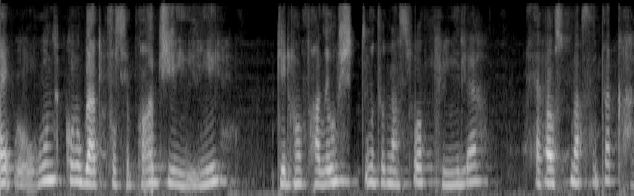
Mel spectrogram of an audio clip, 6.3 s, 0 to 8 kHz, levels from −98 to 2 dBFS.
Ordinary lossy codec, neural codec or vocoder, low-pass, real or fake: none; codec, 24 kHz, 1.5 kbps, HILCodec; 7.2 kHz; fake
